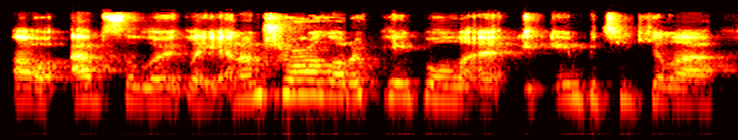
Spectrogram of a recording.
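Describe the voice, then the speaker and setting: A woman's voice: medium pitch, quick pace, reverberant, rough recording. A woman hosting a video-call interview, encouraging and affirming her guest often. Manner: warm and encouraging, affirms often with "I know" and "absolutely". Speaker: interview host.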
